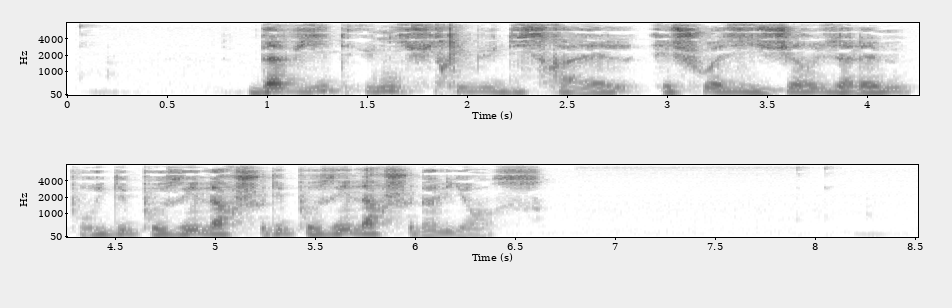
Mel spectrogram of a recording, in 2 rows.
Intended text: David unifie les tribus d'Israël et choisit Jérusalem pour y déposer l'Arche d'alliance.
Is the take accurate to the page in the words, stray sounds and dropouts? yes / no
no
